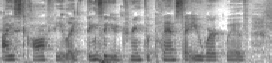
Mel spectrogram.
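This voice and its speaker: Soft-spoken, a woman talks at medium pitch. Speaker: spiritual tarot reader. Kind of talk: intuitive reading monologue. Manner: relaxed.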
